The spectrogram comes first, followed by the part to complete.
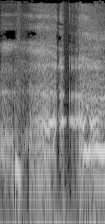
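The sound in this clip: A voice imitates sleep apnea gasping, making strained, moaning, choked sounds as if struggling to breathe. The groaning is loud and continuous, broken by a few brief catches.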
